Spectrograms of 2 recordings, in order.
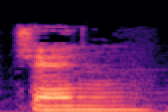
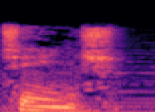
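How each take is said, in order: First: The word ends in an n sound. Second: The word ends in a released j sound. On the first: The speaker calls it wrong. "atau chen" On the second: The speaker calls it right. "tapi diletupkan change"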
